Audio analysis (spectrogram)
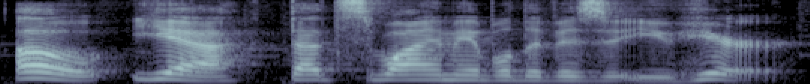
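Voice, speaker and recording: A man's voice: fairly high pitch, moderate pace, fairly bright tone, soft background music. A man voicing a polite, hesitant, caring young ninja girl in a fan fiction reading. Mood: shy, curious.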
